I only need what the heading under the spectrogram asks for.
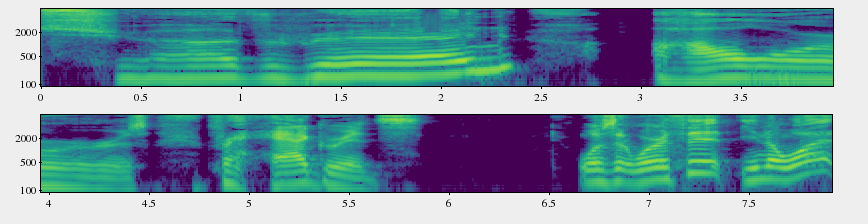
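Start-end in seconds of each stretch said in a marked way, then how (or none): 0.0-5.9 stretched-out, drawn-out slow-motion delivery. Answering a question about the longest ride wait, in slow motion. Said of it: "Let me say it in slow motion".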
